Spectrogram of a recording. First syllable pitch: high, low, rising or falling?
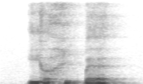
falling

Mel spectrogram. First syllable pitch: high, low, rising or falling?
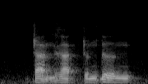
low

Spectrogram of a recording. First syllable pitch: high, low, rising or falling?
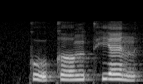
low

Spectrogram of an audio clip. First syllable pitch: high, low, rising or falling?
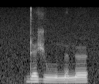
high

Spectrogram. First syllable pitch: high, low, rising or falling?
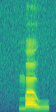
high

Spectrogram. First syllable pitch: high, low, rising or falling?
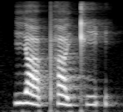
falling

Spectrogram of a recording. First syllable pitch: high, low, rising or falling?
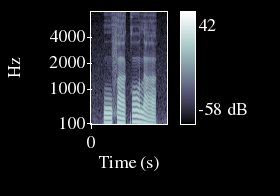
low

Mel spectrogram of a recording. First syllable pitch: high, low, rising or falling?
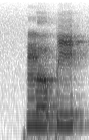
rising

